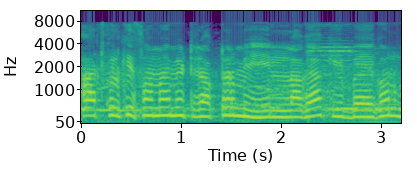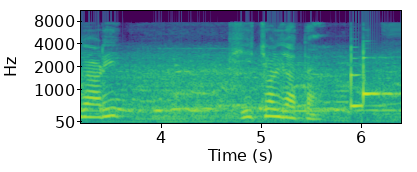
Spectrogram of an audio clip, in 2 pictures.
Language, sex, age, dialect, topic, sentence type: Bhojpuri, male, 25-30, Northern, agriculture, statement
